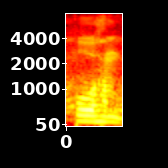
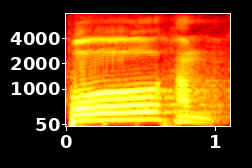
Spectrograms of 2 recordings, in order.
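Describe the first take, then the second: First: The vowel is not drawn out at all. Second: The vowel is drawn out slightly. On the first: No silent a-mark is written. "नहीं लिखा हो तो पोहम बोलेंगे सीधा" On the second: The silent a-mark is written once. "एक बार लिखा है तो पोहम"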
